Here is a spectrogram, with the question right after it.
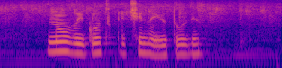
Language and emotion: Russian, neutral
